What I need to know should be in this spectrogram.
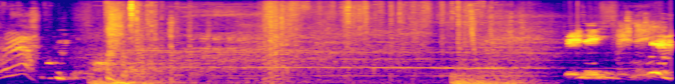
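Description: Heavy thuds sound as a climber lands on a stone roof.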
